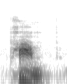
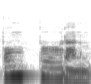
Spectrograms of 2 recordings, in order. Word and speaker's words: pump: P는 피읍이고요. U는 어로 소리가 납니다. M은 미음으로 소리가 났고요. P는 피읍으로 소리가 났습니다.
